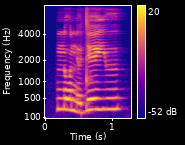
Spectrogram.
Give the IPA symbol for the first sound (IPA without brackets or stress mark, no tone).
n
